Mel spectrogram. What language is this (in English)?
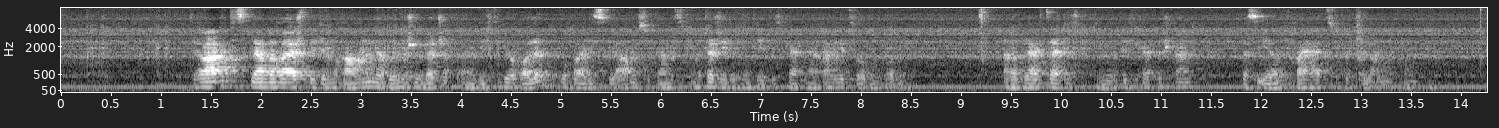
German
